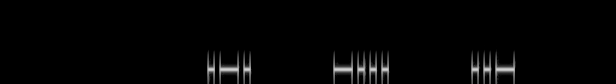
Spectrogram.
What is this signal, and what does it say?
Morse code, heard as a keyed tone, about 20 wpm, spaced as for 8 wpm, 700 Hz. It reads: RBU
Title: 184 Lesson 30e - Letter b - Three Characters 20wpm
